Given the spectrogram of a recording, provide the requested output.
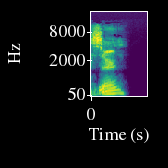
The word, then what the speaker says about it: CERN: You can say it, CERN. – CERN. That's how you say it, CERN? Okay. – CERN, yeah.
